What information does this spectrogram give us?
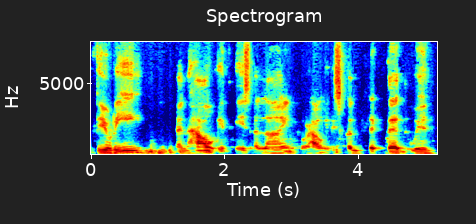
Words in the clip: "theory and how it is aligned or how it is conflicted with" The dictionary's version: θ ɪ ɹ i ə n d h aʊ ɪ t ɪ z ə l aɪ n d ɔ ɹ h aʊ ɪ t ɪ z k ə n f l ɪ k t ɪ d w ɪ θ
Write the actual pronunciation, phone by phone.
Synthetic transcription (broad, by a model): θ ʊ ɹ i ə n d h aʊ ɪ t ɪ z ə l aɪ n d ɔ ɹ h aʊ ɪ t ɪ s k ə n f l ɪ k t ɪ d w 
